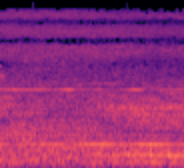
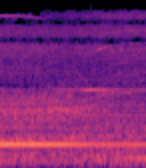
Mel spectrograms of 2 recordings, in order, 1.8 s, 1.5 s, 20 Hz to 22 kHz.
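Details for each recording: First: Bissell Lift-Off Revolution Turbo Select 3760-T bagless upright vacuum (made October 2005), running with brush-roll motor switching on when reclined: steady motor whine with airy rushing swelling and fading; indicator half red before hose blocked, owner suspects a clog somewhere. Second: Bissell Lift-Off Revolution Turbo Select 3760-T bagless upright vacuum, made October 2005, running: steady motor drone with one clear constant tone, nothing rattling or surging. Normal running.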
